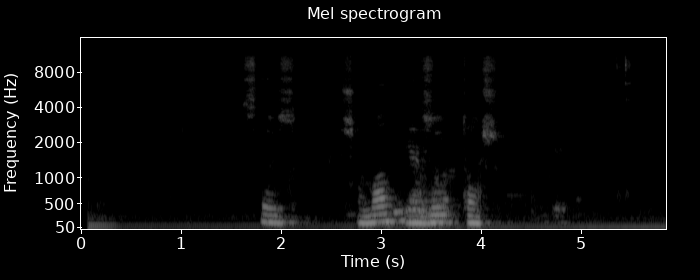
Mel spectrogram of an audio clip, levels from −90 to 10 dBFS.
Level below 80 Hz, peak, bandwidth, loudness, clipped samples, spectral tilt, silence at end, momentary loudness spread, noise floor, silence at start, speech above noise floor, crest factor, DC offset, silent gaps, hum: -72 dBFS; -34 dBFS; 11.5 kHz; -48 LUFS; under 0.1%; -7 dB/octave; 0 s; 22 LU; -76 dBFS; 0.05 s; 30 dB; 18 dB; under 0.1%; none; 50 Hz at -70 dBFS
